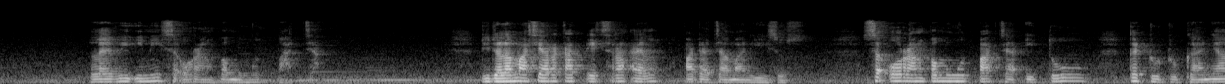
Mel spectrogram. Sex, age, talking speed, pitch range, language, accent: male, 50-69, 85 wpm, 100-145 Hz, Indonesian, native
